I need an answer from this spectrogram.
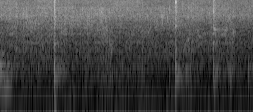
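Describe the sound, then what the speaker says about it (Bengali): Mashed cabbage fries quietly in a pan, a soft, steady sizzle broken by three sharp clicks as a spatula stirs and strikes the pan. "এইবারে আমি একটু নাড়িয়ে নেব, নাড়িয়ে চাড়িয়ে ঢেকে দেব"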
